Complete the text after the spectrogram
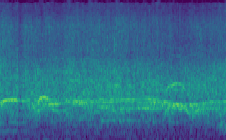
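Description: A crowd applauds and cheers steadily, dense clapping filling the whole stretch with a few raised voices whooping above it, loud throughout without pause.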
